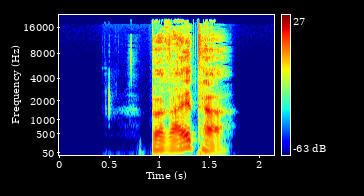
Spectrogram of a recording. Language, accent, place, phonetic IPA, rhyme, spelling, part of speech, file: German, Germany, Berlin, [bəˈʁaɪ̯tɐ], -aɪ̯tɐ, bereiter, adjective, De-bereiter.ogg
- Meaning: inflection of bereit: 1. strong/mixed nominative masculine singular 2. strong genitive/dative feminine singular 3. strong genitive plural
